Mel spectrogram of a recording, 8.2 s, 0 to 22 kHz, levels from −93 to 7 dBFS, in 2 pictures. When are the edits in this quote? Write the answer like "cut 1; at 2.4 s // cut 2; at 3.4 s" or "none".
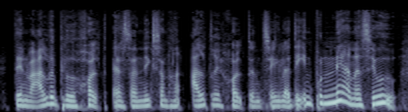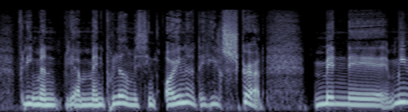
none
